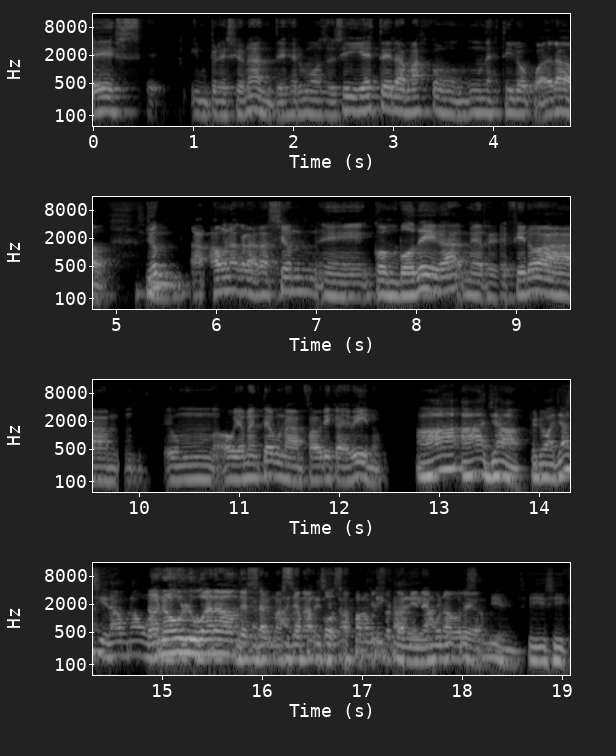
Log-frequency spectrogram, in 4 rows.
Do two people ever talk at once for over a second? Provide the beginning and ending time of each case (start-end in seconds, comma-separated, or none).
14.8-18.2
